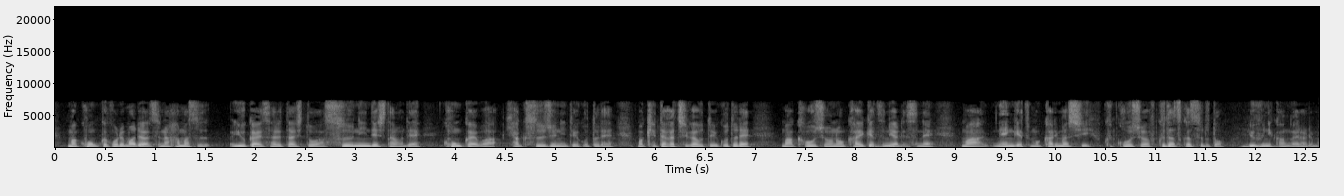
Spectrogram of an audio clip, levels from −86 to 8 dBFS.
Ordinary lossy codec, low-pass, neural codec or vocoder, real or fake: none; 7.2 kHz; none; real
